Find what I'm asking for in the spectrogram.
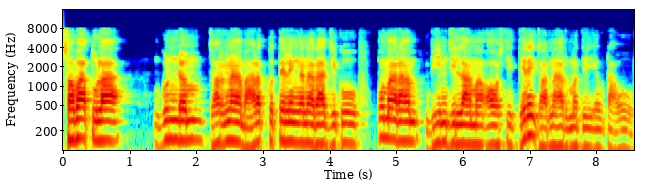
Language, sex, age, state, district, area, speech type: Nepali, male, 45-60, West Bengal, Kalimpong, rural, read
